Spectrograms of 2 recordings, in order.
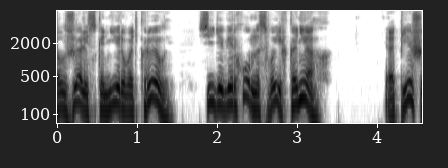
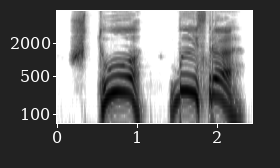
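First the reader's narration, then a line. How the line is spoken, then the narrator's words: Shout. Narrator (Russian): крикнул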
